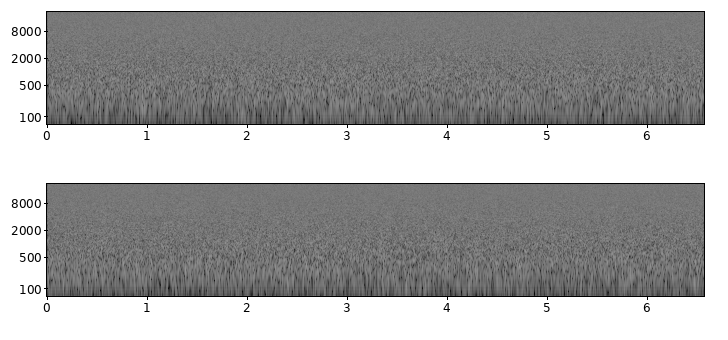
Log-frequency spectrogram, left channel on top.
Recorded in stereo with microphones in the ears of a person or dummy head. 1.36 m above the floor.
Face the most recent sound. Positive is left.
No sound to turn to.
